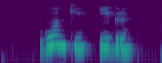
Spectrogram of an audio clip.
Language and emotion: Russian, neutral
